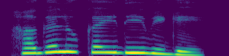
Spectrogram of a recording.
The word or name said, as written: ಹಗಲುಕೈದೀವಿಗೆ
